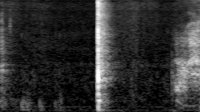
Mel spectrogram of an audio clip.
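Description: A single sharp click about a second in, against quiet room tone.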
